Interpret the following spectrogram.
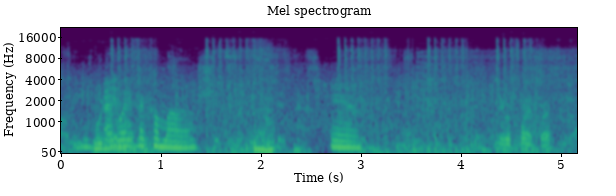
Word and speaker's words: Kamala: Camila Harris. Trump. Wait. You said it wrong. What's her name? You said it very wrong. Kamala.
